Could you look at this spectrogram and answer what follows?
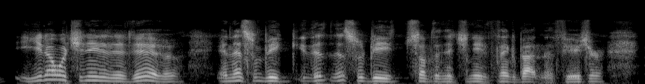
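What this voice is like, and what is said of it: Hoarse voice. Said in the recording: “Usually you sound pretty hoarse. ... you know what I hate about being hoarse?”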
